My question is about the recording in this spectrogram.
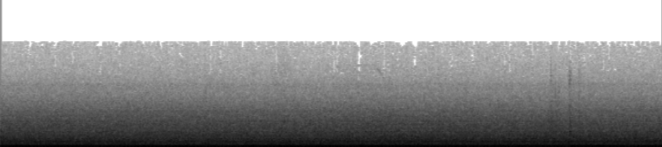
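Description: Steady machine hum with a constant hiss and a low drone, unchanging throughout, like a running fan or blower.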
